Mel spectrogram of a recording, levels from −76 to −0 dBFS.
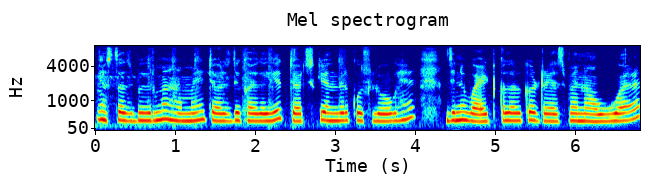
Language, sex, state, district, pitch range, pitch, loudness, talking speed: Hindi, female, Uttar Pradesh, Deoria, 225-250 Hz, 235 Hz, -14 LUFS, 200 wpm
